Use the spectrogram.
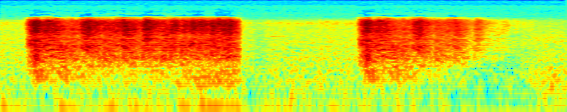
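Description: In the video game Mermaid Swamp, a car engine cranks in two separate bursts of about a second each without catching, a harsh grinding whir with a quiet gap between attempts.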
